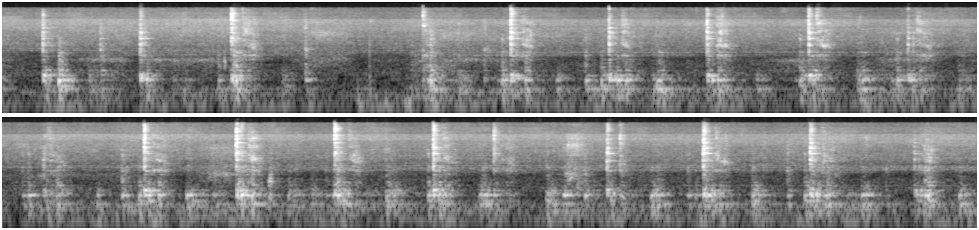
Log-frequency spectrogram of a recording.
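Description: A utensil scrapes and stirs thick bubbling jaggery syrup in a pan, steady rhythmic strokes every second or so with a soft simmering hiss underneath.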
